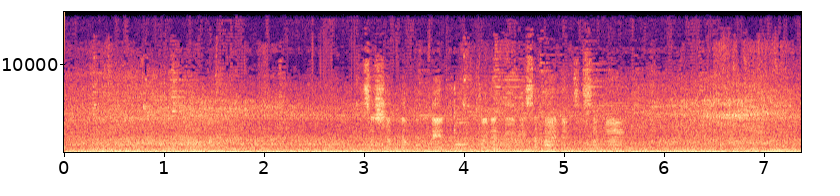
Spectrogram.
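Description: A vehicle's engine rumbles low and steady as it drives along a road.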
